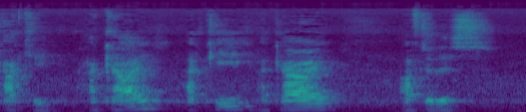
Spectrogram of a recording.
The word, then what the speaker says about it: Hakkai: gonna really like haki hakai haki hakai after this as you would say hakkai because it's spelled more like hakai I like how Maggie's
